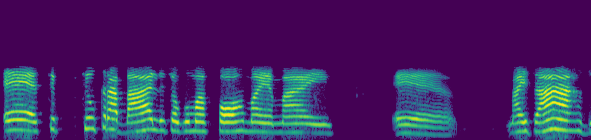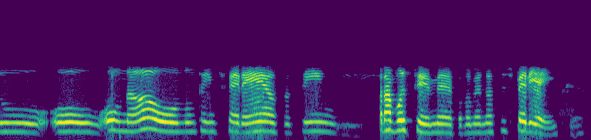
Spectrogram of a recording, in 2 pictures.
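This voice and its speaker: A woman's voice: on the high side, unhurried, no echo. Woman moderator on tinny phone audio. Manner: friendly, searching for words while asking. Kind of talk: casual interview over a live stream. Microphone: phone audio on a video call.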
